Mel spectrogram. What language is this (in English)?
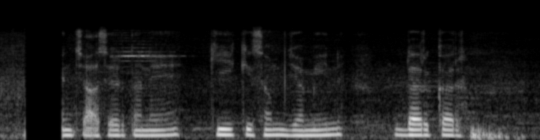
Magahi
